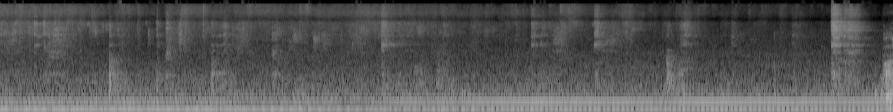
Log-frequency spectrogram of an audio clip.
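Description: Shukto vegetables sauté in a wok with bay leaf and panch phoron, giving a steady soft sizzle over a constant low kitchen hum, with occasional scrapes and clinks of a utensil stirring.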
